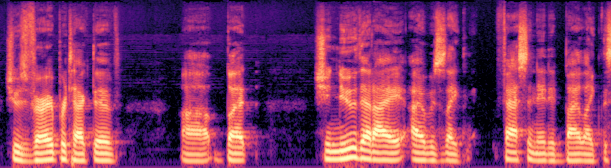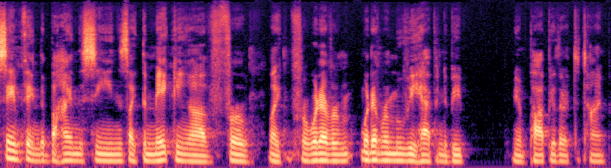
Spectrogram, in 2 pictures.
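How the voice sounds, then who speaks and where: A man's voice: lowish voice, fairly even intonation, a little fast, a little mellow. An American man hosting a podcast in casual chat, rambling with many fillers and restarts. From United States. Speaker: podcast host.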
